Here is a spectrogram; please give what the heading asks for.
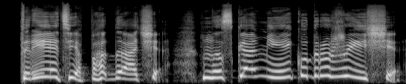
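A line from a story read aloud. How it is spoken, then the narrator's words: Yelling, then roaring laughter. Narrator (Russian): заорал Брайан и расхохотался так, что чуть не описался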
